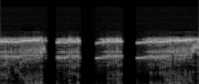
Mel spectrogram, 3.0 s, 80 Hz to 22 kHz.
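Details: An owl given a mouse treat, 9:33 PM, January 28, 2013. Loud, rapidly pulsing rasps come in a long burst, two short ones, then another long stretch, over a background of soft scuffling.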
